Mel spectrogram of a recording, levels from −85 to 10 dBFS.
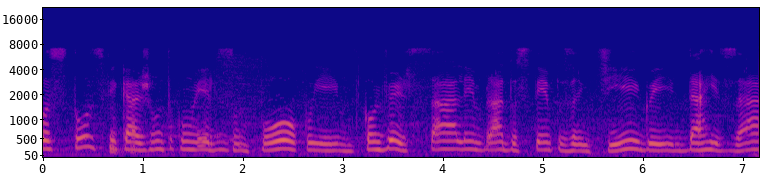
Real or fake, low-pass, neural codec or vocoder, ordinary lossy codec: real; 7.2 kHz; none; none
